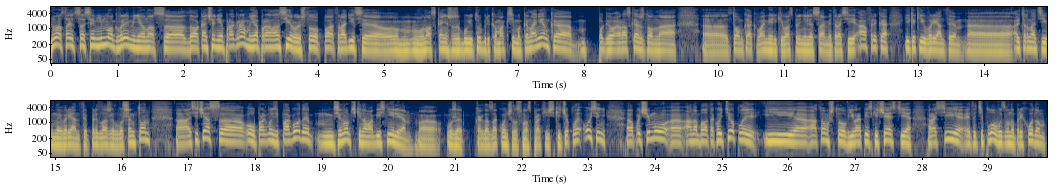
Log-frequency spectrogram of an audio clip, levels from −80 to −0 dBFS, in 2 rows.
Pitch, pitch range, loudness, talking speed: 140 Hz, 115-160 Hz, -17 LUFS, 150 wpm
